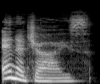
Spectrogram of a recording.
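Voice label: "energize", British English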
